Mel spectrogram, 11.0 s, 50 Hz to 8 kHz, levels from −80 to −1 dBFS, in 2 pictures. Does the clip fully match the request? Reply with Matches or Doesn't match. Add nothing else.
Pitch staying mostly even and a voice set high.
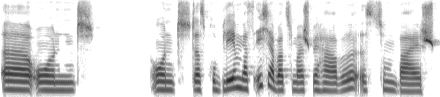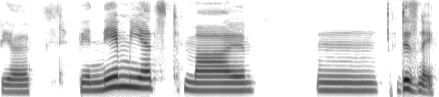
Matches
